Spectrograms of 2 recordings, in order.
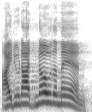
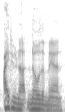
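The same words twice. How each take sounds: First: Higher, louder and slow, each word hammered; cursing denial. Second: Softer, lower, muttered denial; a hushed second denial; denial under oath. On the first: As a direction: swear it out in fury. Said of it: "began to curse and swear". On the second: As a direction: let it drop away quietly. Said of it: "with an oath". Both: A narrator's reading.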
